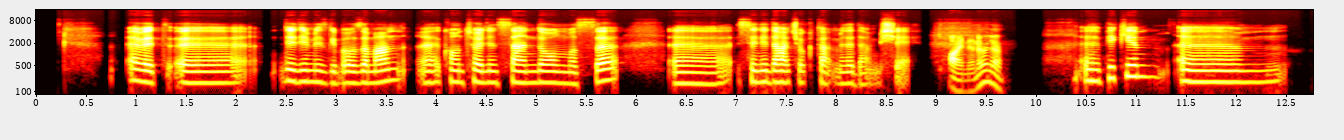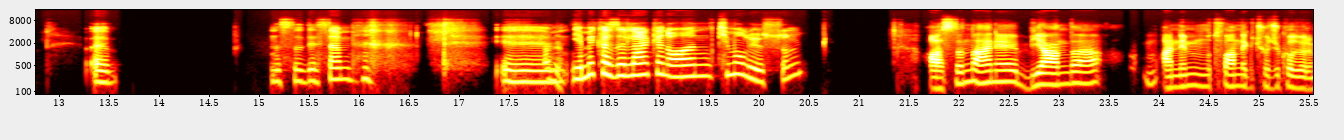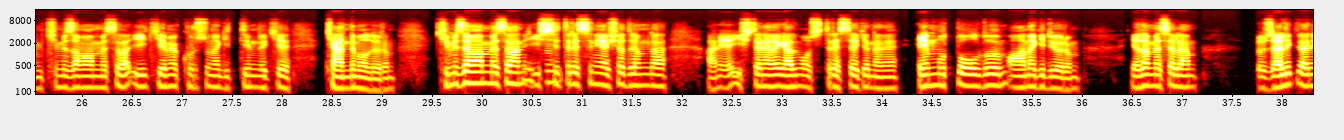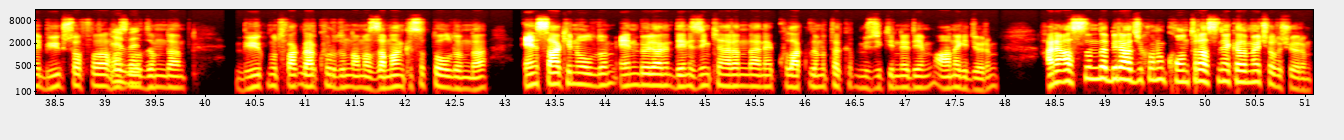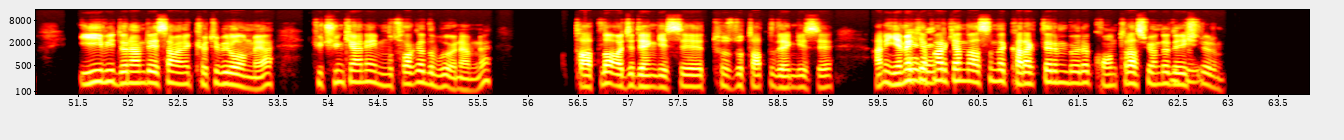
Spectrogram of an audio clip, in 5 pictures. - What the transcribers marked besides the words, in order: other noise; tapping; chuckle
- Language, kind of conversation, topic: Turkish, podcast, Basit bir yemek hazırlamak seni nasıl mutlu eder?
- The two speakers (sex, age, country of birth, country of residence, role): female, 25-29, Turkey, France, host; male, 35-39, Turkey, Estonia, guest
